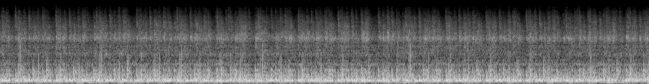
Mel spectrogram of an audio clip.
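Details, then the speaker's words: 1969 Buick Special Deluxe, 430 big-block V8 with big cam, first start after sitting over a year; loud lumpy idle chuffing unevenly two or three times a second, never settling, very rich because the choke was left mechanically closed all the way. "well it started sounds kind of rough it's running super rich maybe I don't know have to check that out for sure"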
